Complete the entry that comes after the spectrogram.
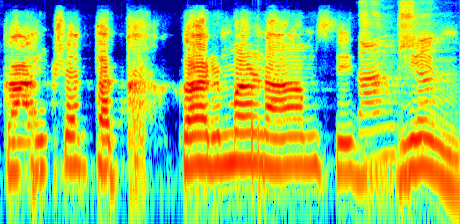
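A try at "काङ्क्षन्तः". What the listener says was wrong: કાંક્ષંત નકાર હજુ બોલવાનો રહી જાય છે. નથી, કાંક્ષંત. કાંક્ષંત. તો પણ વચ્ચે નકાર ભૂલી જવાય છે તમારે.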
